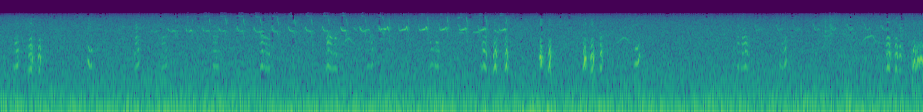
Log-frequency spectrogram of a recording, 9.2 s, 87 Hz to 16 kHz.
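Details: Red-legged partridge calling while defending its chicks, 29 May 2023: a long, uneven run of short, gruff chattering notes, joined by a stretch of high, thin, closely spaced squeaks, over constant low background rumble.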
